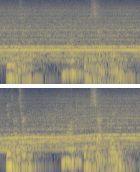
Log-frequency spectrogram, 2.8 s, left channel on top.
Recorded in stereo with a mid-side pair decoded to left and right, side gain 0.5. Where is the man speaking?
50° right, 7 m.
